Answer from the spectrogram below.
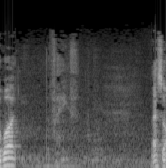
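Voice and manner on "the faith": breathy whisper of the answer; a hushed reveal to the congregation. Shown as a demonstration. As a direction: breathe the words out softly. Answer to his own question.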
